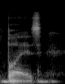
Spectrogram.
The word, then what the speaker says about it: Blaise: Yeah, it is Blaise. It is? Yeah, and that's a cool name, by the way. It is a cool name. It's not spelled like English Blaze, like fast, but it sounds the same.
